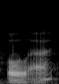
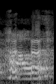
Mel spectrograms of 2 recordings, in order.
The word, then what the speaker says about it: Hala: It's not Ola. It's Hala, right? – Hala. – Hala. – Hala. It's like holler without the ER.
